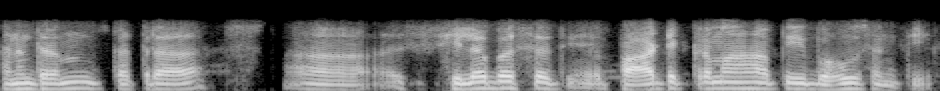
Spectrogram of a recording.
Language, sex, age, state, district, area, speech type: Sanskrit, male, 18-30, Karnataka, Chikkamagaluru, rural, conversation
